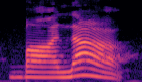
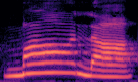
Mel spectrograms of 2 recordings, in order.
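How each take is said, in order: First: Said in the usual way. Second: Mala stretched slowly, syllable by syllable; slow syllable reading. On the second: Shown as a demonstration. Teacher sounding out Mala for children. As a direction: spell out Mala slowly for pupils. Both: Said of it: "हमारा शब्द बनेगा".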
